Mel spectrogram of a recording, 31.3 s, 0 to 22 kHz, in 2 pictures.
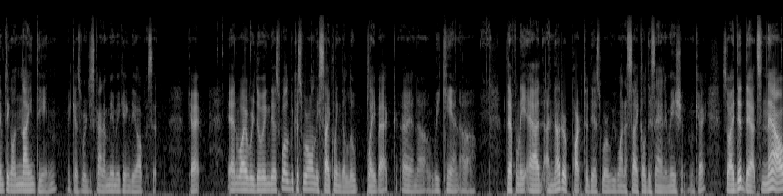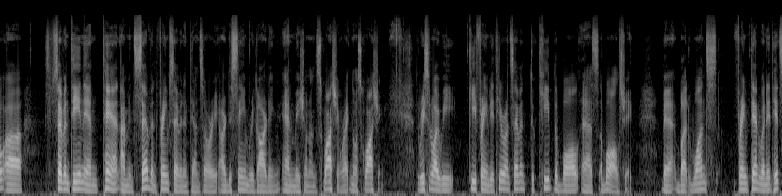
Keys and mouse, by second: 0.1 click, 4.4 right click, 15.7-20.8 drag, 23.8-25.2 drag, 29.5-30.7 drag.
